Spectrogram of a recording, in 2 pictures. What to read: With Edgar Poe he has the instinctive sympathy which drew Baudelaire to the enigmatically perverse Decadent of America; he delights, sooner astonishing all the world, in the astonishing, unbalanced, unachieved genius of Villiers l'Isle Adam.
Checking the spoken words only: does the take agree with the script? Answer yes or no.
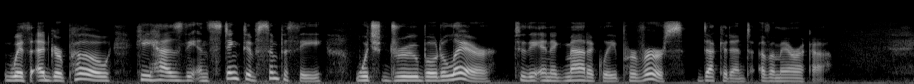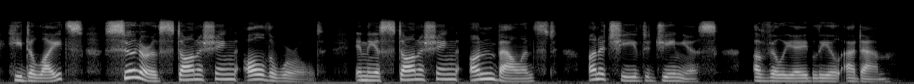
yes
